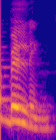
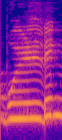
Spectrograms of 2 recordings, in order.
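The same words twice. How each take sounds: First: बिल्डिंग said as bil-ding, U silent; बिल्डिंग in two syllables; correct pronunciation demo. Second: बिल्डिंग said with the U sounded, bu-il-ding; mispronunciation demo. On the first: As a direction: say बिल्डिंग without any U. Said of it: "यू silent हो जाएगा". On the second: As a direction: wrongly voice the U in बिल्डिंग. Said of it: "नहीं बोलेंगे". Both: Shown as a demonstration.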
